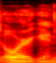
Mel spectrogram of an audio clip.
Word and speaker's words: Oregon: Oregon first of all I'm super proud of you for pronouncing Oregon correctly that was really good I usually have to correct people and I was gearing myself up to say it's Oregon not Oregon oregano yeah when I moved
